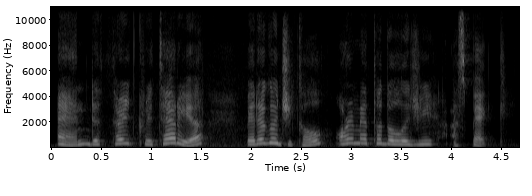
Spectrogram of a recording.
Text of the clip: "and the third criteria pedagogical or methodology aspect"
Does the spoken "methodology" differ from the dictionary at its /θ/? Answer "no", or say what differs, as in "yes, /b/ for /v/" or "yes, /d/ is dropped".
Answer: yes, /t/ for /θ/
